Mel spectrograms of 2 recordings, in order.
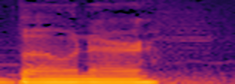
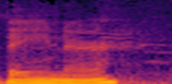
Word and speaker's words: Boehner: Oh, Boner. I think it's pronounced Boehner. B-O-E-H-N-E-R.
